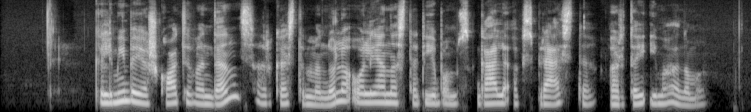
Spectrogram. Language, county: Lithuanian, Vilnius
